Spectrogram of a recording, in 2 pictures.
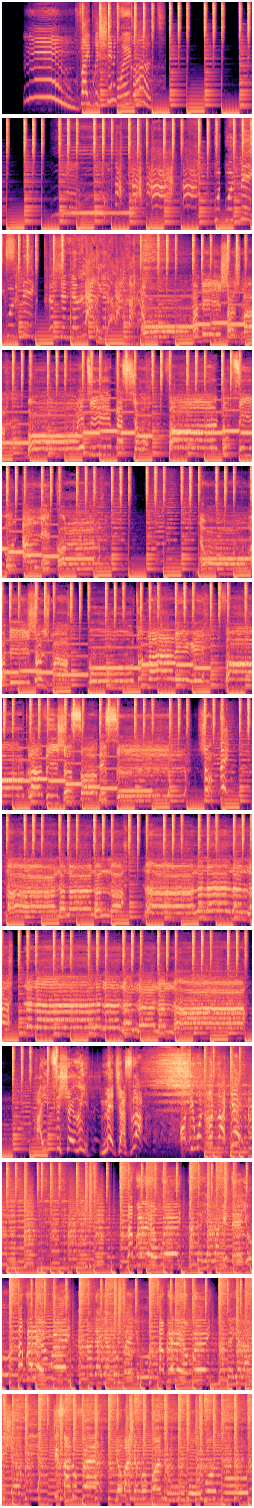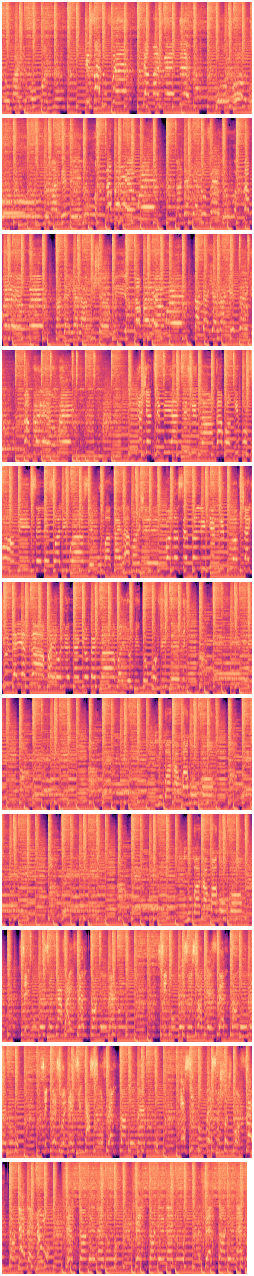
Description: Genre : K-naval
